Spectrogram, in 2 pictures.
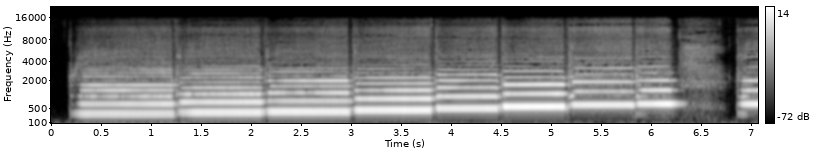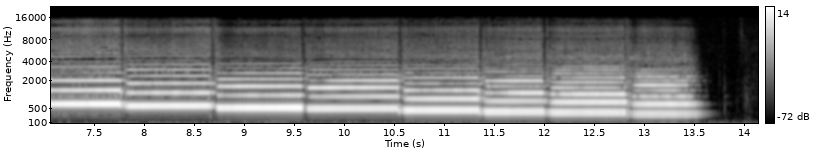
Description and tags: Flute - E natural minor - bad-tempo-staccato
Part of the Good-sounds dataset of monophonic instrumental sounds.
instrument::flute
note::E
good-sounds-id::7013
mode::natural minor
Intentionally played as an example of bad-tempo-staccato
